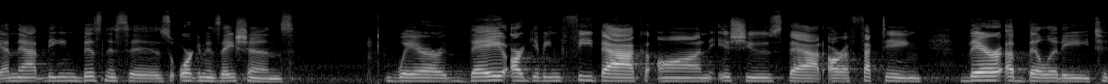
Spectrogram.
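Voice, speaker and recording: Woman reporting back in a reverberant hall. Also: low-pitched. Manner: measured, with frequent ums. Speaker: seminar table spokesperson. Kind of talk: reporting group discussion at a seminar.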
